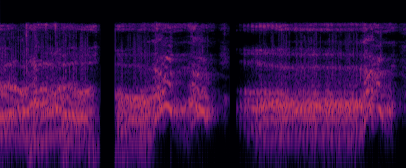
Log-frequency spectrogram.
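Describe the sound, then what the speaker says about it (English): A huge two-headed dog growls loud and close in a story sound effect, one continuous snarl broken by two brief pauses into three long rumbling growls. "An enormous two-headed dog came rushing at us."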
